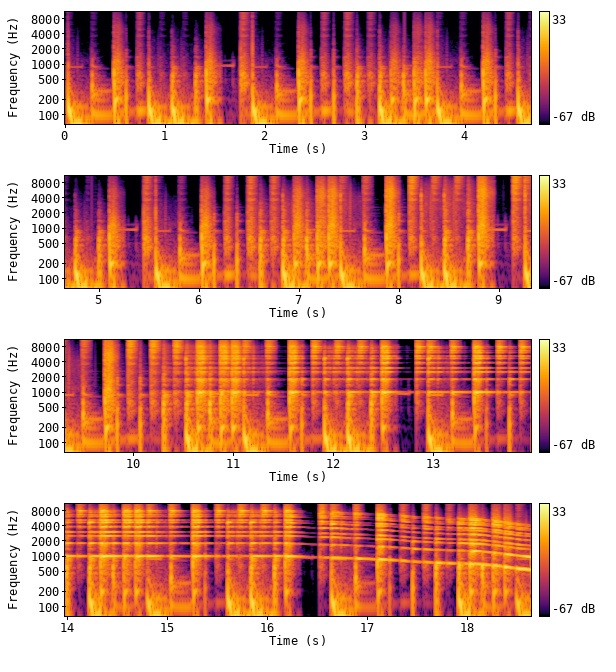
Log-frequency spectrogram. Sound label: small handbell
